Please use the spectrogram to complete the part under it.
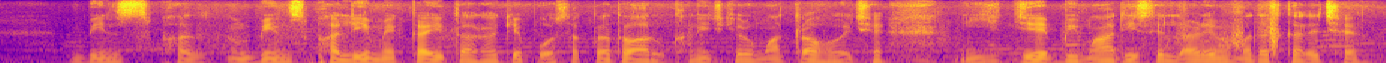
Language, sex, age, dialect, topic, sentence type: Maithili, male, 18-24, Angika, agriculture, statement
